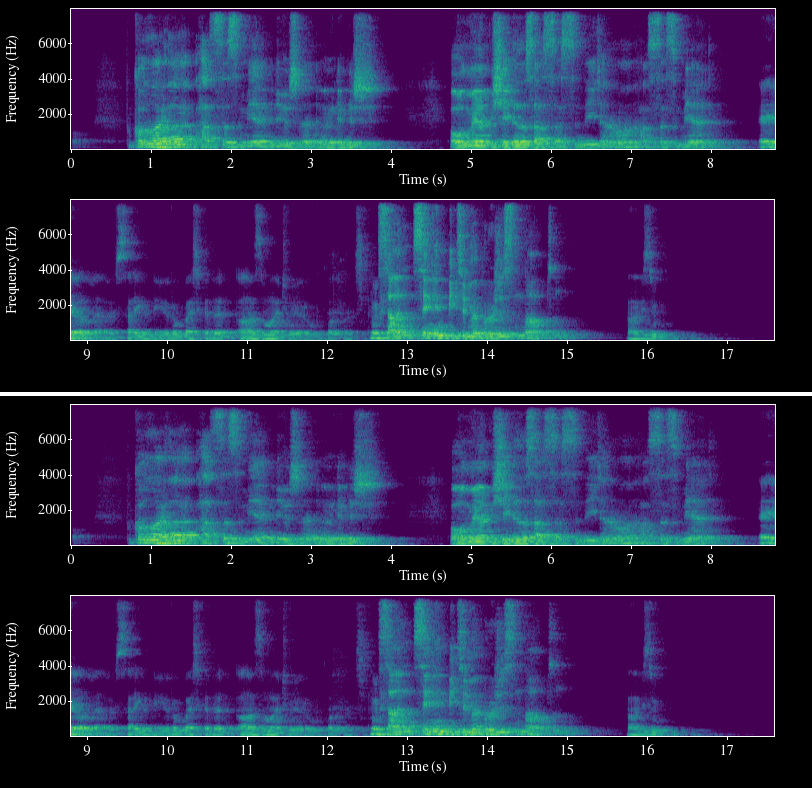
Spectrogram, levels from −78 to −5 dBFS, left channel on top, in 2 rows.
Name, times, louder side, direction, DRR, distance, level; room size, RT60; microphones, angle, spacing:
voice 1, 0.8-3.8 4.7-7.9 12.6-15.0, left 1 dB, 85° left, -1 dB, 1.7 m, -24 dB
voice 2, 8.6-12.8 15.7-16.1, equal, 5° left, 2 dB, 0.5 m, -29 dB
7.1 x 4.3 x 3.9 m, 0.99 s
head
